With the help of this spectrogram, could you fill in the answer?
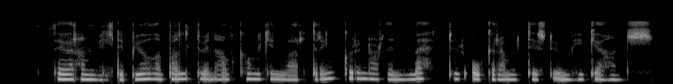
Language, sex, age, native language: Icelandic, female, 30-39, Icelandic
